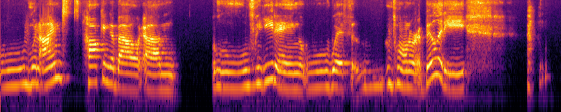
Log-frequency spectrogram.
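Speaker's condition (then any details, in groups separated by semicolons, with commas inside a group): Stuttering; lifelong stuttering; pursues public speaking to face fear of talking, still stutters, feels vulnerable on podcasts; long-standing fear of talking, past avoidance of carrying conversations, stuttering held back career; prolonged sounds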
